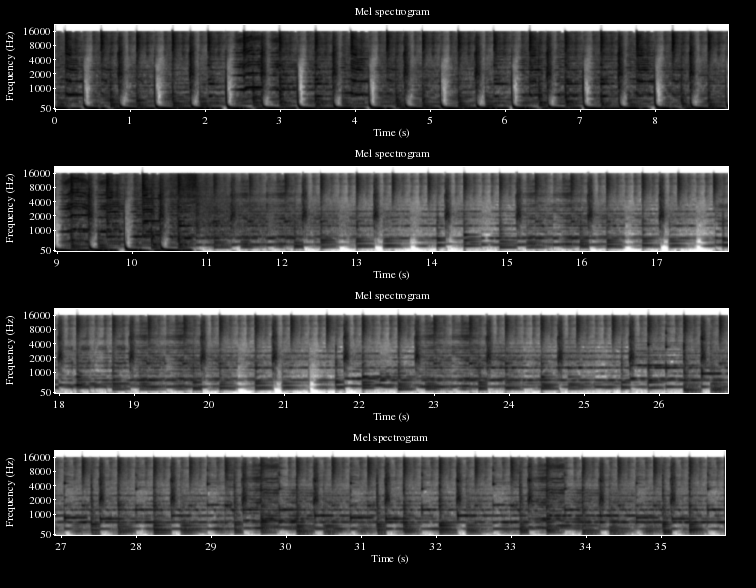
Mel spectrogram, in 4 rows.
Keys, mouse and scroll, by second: 1.6 click, 3.0-3.6 middle click, 4.0 click, 4.6-5.1 scroll up 1, 5.1 middle click, 5.5-6.0 scroll up 1, 6.0 middle click, 6.6 click, 8.4-9.0 middle drag, 9.7-11.0 drag, 11.0-11.6 middle click, 12.0-13.0 click, 13.0-13.6 middle click, 14.2-15.5 drag, 18.1-19.4 middle drag, 20.0-22.2 drag, 28.4 click.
